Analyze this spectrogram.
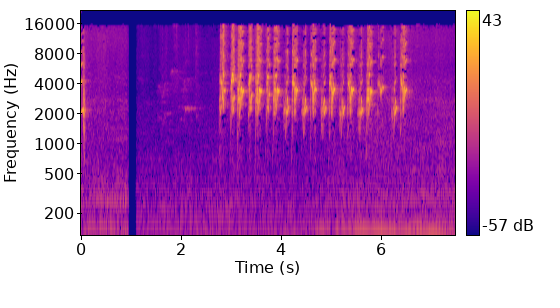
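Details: Javan myna morning song as a model for young birds: after a near-silent start, a rapid run of about twenty sharp, evenly spaced chirped notes, roughly three per second.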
